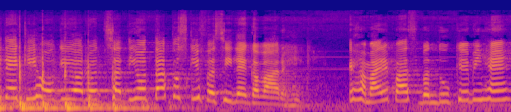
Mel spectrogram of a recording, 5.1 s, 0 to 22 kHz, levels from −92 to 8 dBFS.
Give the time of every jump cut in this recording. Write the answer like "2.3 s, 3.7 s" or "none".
3.5 s

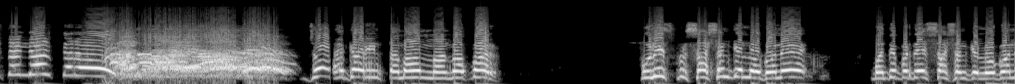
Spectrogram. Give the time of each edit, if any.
3.3 s

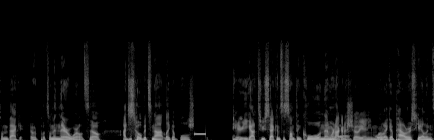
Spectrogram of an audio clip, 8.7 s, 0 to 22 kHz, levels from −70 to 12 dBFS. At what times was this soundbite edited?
none

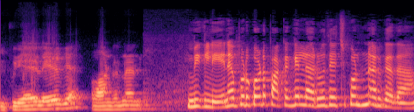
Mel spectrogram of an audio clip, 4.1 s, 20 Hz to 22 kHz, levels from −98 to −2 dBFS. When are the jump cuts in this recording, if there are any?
none

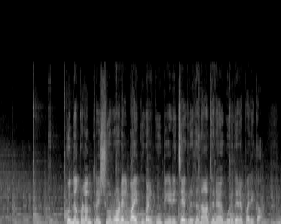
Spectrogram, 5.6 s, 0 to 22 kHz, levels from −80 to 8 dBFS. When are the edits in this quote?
1.0 s

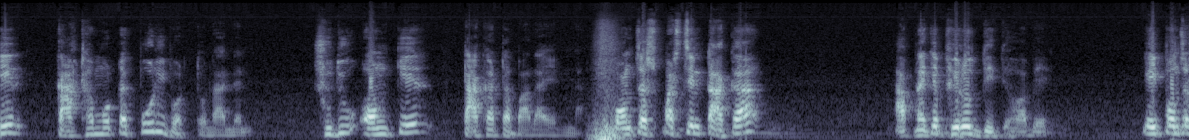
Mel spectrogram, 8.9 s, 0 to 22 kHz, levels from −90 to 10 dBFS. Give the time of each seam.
4.5 s

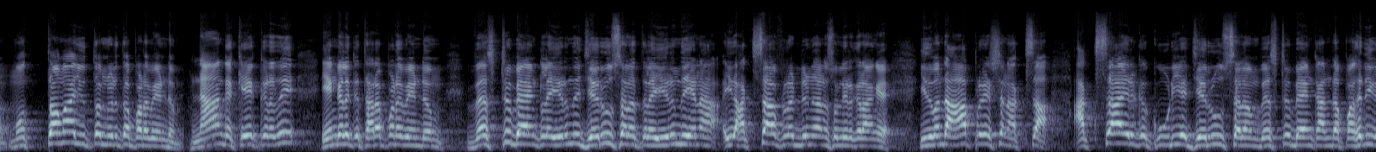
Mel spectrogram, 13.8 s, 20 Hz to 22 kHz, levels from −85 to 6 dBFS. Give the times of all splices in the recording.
none

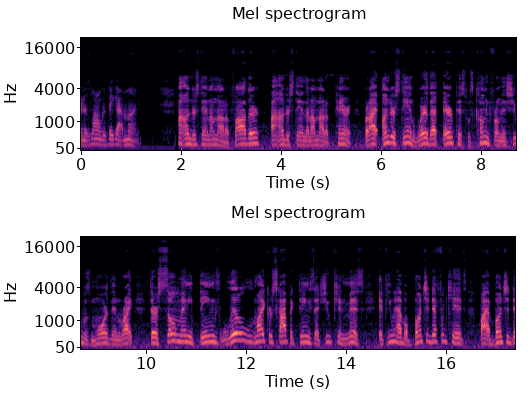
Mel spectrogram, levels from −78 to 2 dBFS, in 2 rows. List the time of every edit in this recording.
1.8 s

